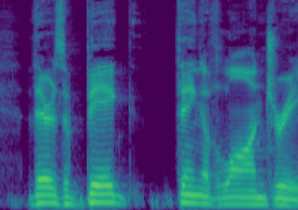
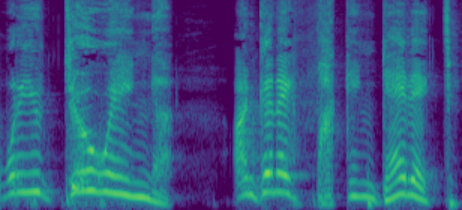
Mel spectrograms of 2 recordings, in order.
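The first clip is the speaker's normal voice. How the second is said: exasperated yell; 12 semitones higher than usual. Retold or imitated. Husband yelling at wife hauling laundry, exasperated shout. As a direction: throw up your hands and shout at her.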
